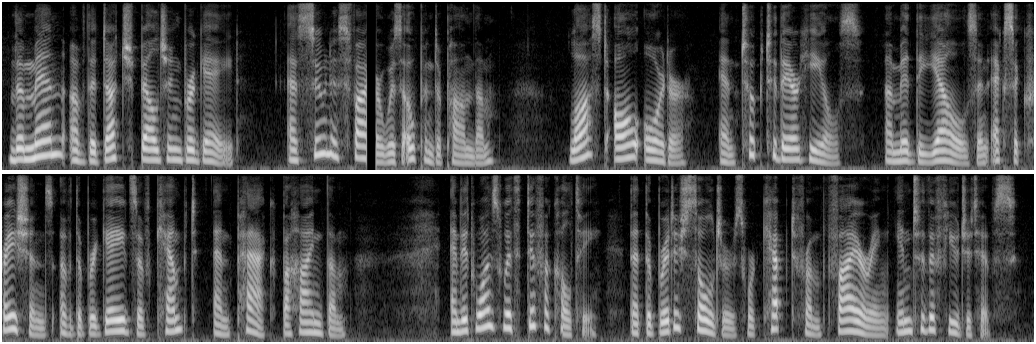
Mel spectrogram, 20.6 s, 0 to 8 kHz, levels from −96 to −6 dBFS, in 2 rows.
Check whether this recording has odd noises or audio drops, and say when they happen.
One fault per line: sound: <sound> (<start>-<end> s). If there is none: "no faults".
sound: dropout (3.7-3.8 s)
